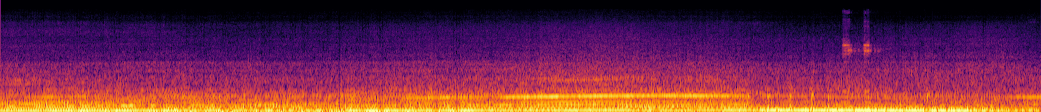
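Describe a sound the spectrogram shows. A motorcycle engine hums steadily close by, its pitch rising and falling with the throttle.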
